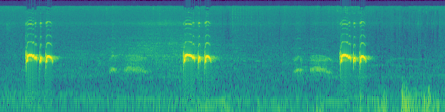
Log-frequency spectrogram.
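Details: A male zebra dove calls to encourage slow-singing birds: three rolling, stuttered coo phrases spaced about three seconds apart, softer lower coos in between, and a brief rustle near the end.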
